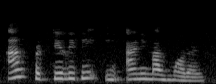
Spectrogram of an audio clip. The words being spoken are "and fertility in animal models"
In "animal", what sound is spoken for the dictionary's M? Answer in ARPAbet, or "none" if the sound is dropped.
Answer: M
